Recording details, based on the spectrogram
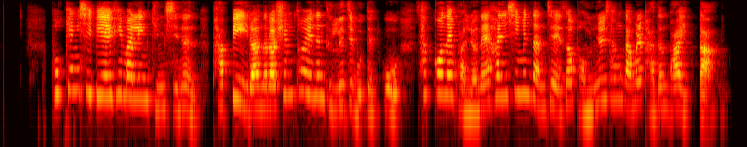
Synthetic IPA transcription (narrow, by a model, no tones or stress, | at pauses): pʰokʰe̞ŋɕʰibie̞ɸɥimaʎːinkimɕ͈inɯnpap͈iːɾanɯɾaɕʰɥimtʰoe̞nɯntɯʎːid͡ʑimotʰe̞t̚k͈osʰak͈ʌne̞kwaʎːʌne̞ɦanɕʰimindant͡ɕʰe̞ːsʰʌpʌmɲuɭsʰaŋdamɯɭpadɯnbait̚t͈a̰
